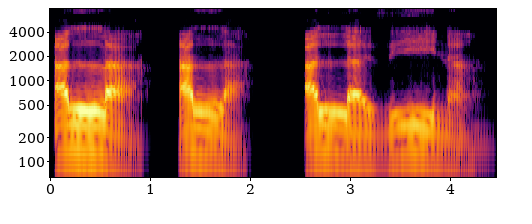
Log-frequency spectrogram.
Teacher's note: untuk membaca lam bertasydid itu tidak perlu ditahan terlalu lama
